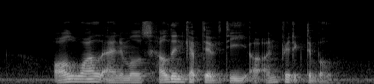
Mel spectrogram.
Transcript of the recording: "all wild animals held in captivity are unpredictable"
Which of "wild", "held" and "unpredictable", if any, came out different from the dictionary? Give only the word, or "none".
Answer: none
